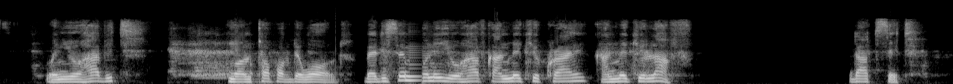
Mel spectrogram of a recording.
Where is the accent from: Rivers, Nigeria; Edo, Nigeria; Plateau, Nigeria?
Rivers, Nigeria; I'm from Nigeria, within the Niger Delta region. I'm from Kalabari tribe, Ijaw Nation. I'm from Abonima, my paternal from Abonima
